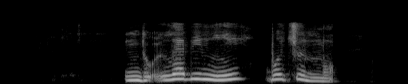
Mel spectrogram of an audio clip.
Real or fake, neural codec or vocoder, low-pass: fake; codec, 16 kHz, 1.1 kbps, Voila-Tokenizer; 7.2 kHz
